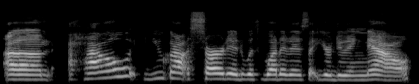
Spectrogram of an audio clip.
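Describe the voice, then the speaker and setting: A woman with a slightly higher voice hosts a video-call interview. She asks friendly questions with plenty of fillers and laughs. The sound is dry, with no room around it. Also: fairly even intonation, slow, sharp tone, no room sound. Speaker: YouTube channel host, interviewer. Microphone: laptop on a video call.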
